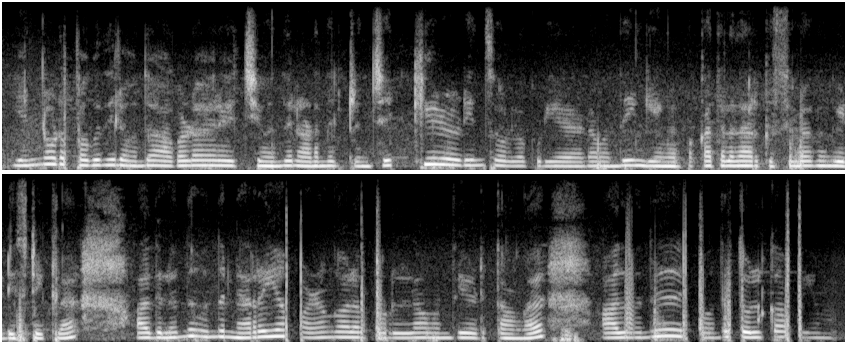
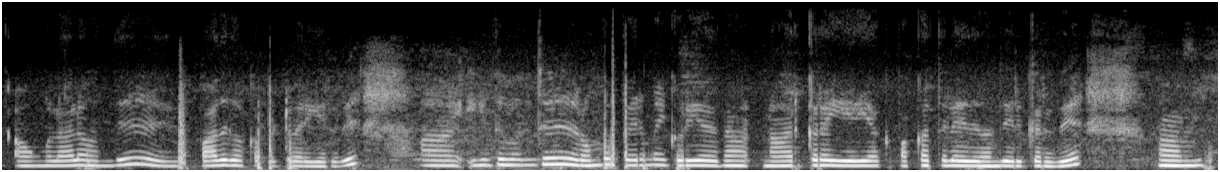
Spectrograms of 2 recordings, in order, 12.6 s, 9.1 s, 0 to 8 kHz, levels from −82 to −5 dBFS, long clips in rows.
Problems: background sounds at intervals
